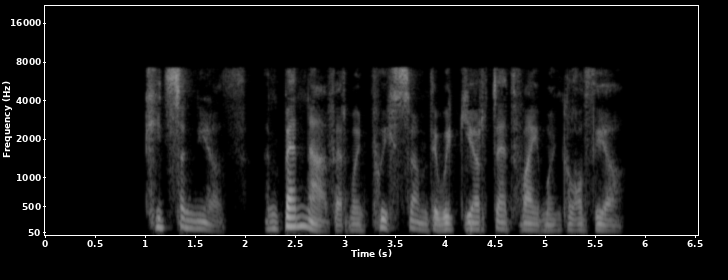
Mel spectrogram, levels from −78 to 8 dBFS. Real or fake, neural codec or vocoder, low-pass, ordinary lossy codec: real; none; 7.2 kHz; MP3, 64 kbps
